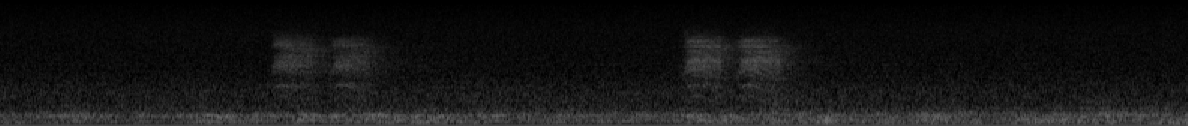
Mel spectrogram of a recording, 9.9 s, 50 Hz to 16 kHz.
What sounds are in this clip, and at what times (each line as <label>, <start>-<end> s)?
airplane, 0-10 s
Steller's Jay call, 2-8 s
